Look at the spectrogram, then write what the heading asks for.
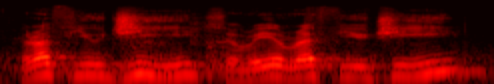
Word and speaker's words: refugee: Yes, in some complex words, the primary stress is on the suffix, not on the stem.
